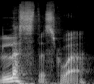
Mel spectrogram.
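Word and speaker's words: Leicester Square: in in London like you assume it would be like Lester like this or some no it's l sest square right yeah L sister square but it pronounce it less the square it's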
